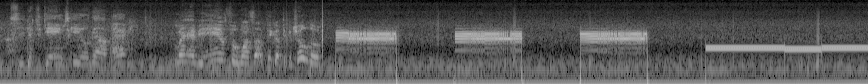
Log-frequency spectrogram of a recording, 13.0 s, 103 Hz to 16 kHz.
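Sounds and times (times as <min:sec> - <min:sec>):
screeching digital data bursts: 0:02.6 - 0:06.0, 0:06.8 - 0:07.9, 0:08.7 - 0:09.8
two-tone alert signal: 0:10.6 - 0:13.0.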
